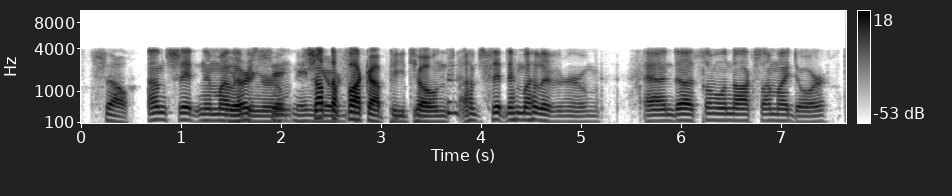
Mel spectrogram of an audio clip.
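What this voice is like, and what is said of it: Damaged, rough-sounding voice. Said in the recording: “My voice is all fucked up. ... Your voice is all fucked up.”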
